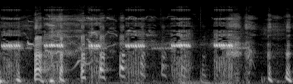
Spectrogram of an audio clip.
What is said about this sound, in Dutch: drie krekels, waarvan, ja. waarvan één geblondeerd.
